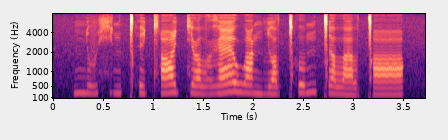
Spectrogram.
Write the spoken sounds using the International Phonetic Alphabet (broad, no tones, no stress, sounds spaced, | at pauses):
ɲ ʊ v ç ə ŋ ǀʰ ɪ cʰ ɑ c ə˞ lˠ ɣ æ w ɑ ŋ ʎ ɔ lˠ ǀʰ ʊ ŋ ǀ ɪ lˠ æ lˠ ǀ ɑ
